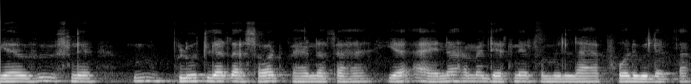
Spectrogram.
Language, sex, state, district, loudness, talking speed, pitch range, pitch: Hindi, male, Odisha, Nuapada, -17 LUFS, 175 wpm, 130-145 Hz, 140 Hz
